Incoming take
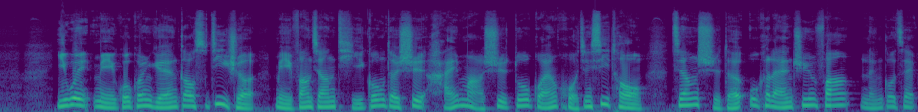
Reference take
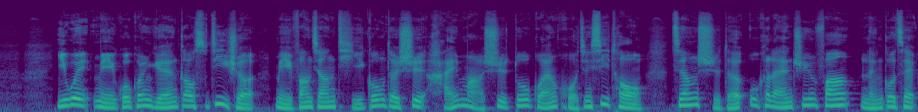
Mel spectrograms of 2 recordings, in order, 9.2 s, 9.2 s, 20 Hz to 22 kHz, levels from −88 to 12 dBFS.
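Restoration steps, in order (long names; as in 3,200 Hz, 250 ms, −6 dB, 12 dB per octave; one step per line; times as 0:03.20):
clipped peaks rebuilt −17 dBFS
level 0 dB, from 0:08.31 +6 dB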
